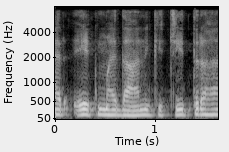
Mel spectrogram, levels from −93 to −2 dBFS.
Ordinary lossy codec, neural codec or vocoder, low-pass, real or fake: AAC, 48 kbps; codec, 16 kHz, 4.8 kbps, FACodec; 7.2 kHz; fake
